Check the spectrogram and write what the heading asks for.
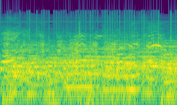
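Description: A marching band playing a tune, held wind notes over drum strikes, with crowd noise underneath.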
